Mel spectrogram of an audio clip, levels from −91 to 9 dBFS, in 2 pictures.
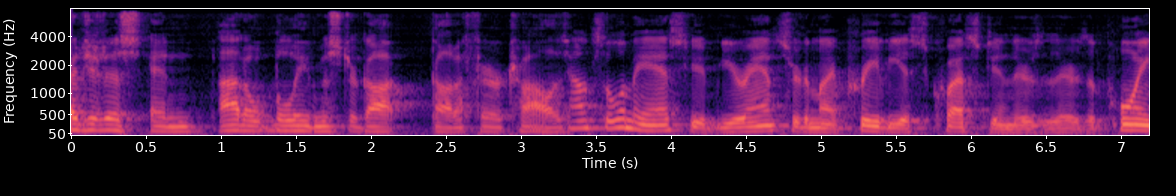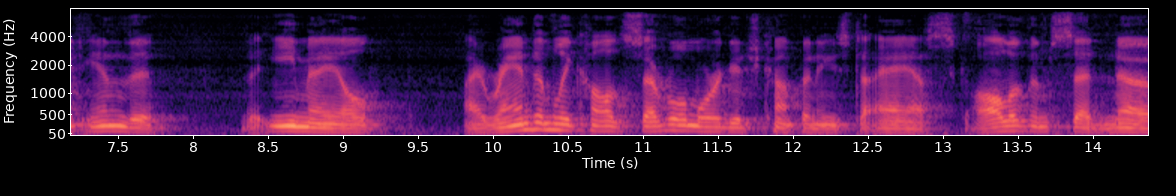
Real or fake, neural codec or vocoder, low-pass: fake; codec, 16 kHz, 16 kbps, FunCodec, trained on Chinese and English, 50 frames a second; 7.2 kHz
